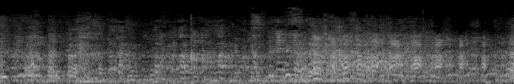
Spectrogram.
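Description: Studio audience laughing and snickering, many voices overlapping in a steady stream.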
